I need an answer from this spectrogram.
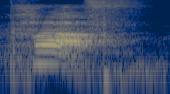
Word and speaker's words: half: See the fifth word, half. In this word half, what is the approximate sound? No, there is no approximate sound in half. Because though L is there, it is silent.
